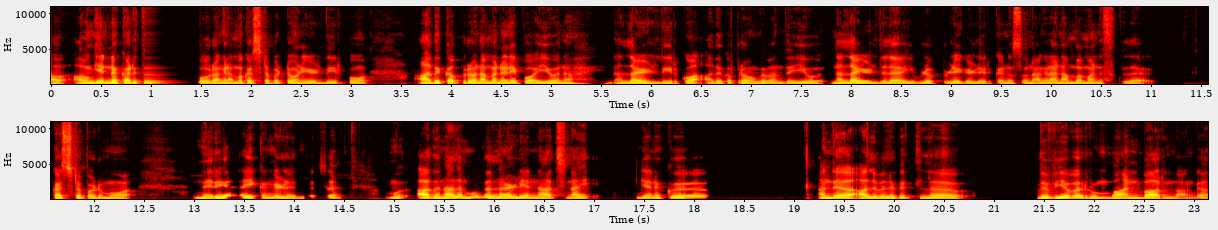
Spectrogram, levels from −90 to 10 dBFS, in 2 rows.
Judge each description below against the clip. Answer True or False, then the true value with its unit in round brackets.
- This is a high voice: False (120 Hz)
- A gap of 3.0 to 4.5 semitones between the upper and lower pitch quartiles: True (4.2 semitones)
